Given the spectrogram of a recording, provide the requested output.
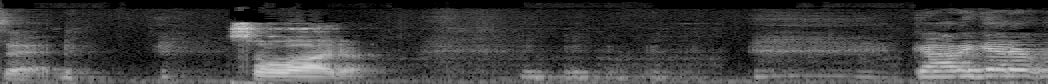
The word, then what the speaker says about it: Salida: How do you pronounce it? Salida.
